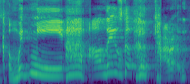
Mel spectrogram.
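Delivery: hammed-up vlogger intro; mocking influencers at the market. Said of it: "in come the influencers".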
